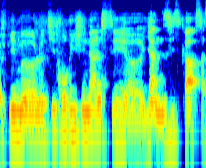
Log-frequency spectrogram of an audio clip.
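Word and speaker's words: Jan Žižka: films médiéval le film le titre original c'est yaniska ça s'écrit Jean zisca en France a été renommé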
